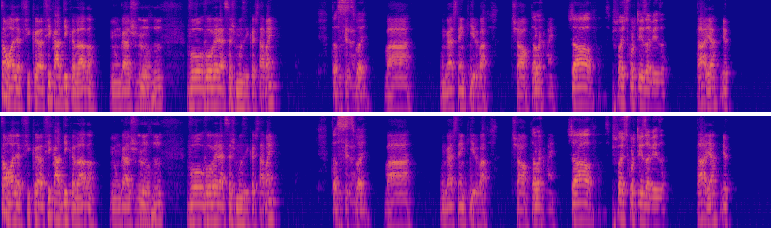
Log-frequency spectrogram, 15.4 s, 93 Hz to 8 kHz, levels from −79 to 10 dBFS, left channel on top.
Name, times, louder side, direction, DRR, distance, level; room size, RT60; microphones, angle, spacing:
voice 1, 0.0-1.9 2.2-5.5 6.9-7.1 7.7-8.2 8.8-9.8 10.2-10.6 10.9-11.0 13.9-14.5, left 2 dB, 10° left, 0.6 m, -26 dB
voice 2, 2.7-3.2 6.3-7.3 10.6-10.8 11.3-11.9 12.2-13.3, equal, 70° right, 1.1 m, -26 dB
2.6 x 2.2 x 2.3 m
head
